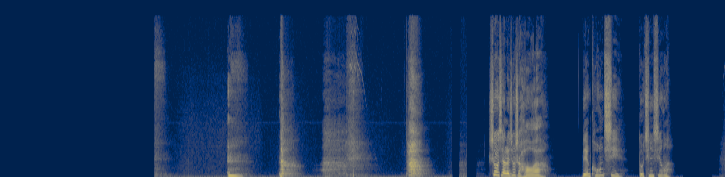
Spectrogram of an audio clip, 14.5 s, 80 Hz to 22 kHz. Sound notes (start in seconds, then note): 8.8 sigh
